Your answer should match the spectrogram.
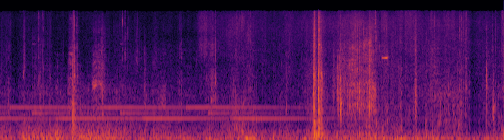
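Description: Footsteps and a car door being opened, with a sharp latch click about four seconds in, over a low wind rumble. Held background music notes sound until about then.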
